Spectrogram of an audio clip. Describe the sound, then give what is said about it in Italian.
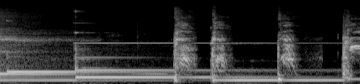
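Four short, dry, irritated coughs break out in a quick, uneven series, each a harsh burst over a steady sustained tonal background. “Come faccio a dormire se tossisci in modo secco e stizzoso anche?”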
